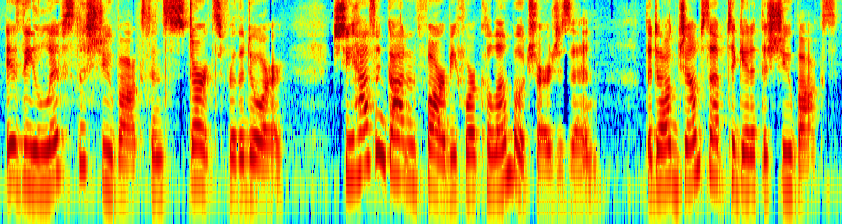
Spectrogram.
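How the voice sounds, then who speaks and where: A woman's voice: mid-range voice, expressive, normal speed, creaky, a little hiss or hum. A woman reading a children's book aloud expressively, as a story-time narrator. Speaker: library story-time reader.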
